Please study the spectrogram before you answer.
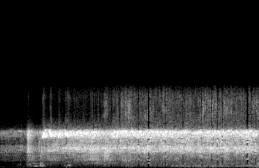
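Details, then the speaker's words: Electric scooter with cylindrical lithium-ion cells going into thermal runaway: a sudden loud rush of steady hissing with sharp pops as the cells' vent caps burst. Lithium-ion cell thermal runaway venting. "this is in China uh e-scooter goes into thermal runaway you'll hear the popping of the the blast caps on the cylindrical cells"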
